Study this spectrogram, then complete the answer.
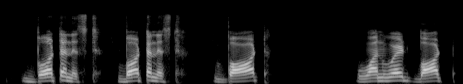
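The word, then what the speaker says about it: botanist: Botonist would be in the British English botonist. And in American English it would be bonist.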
